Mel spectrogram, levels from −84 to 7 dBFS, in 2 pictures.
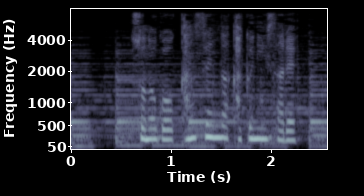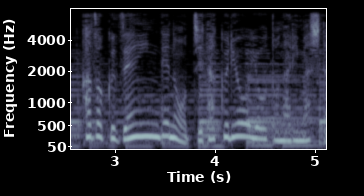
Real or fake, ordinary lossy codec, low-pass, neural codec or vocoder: real; none; 7.2 kHz; none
